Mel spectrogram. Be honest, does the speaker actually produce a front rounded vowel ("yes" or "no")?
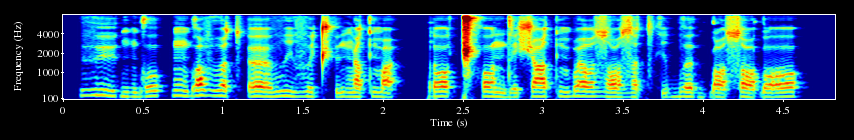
yes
